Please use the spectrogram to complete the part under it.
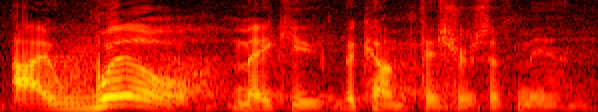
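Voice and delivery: "will" drawn out and punched, slow reading; stress on will. Shown as a demonstration. Preacher rereading the verse aloud with congregation, stress on will. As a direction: lean on the word "will" and pause after it. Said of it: "reread it and emphasize the different".

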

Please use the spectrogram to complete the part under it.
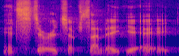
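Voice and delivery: soft, breathy, unimpressed yay; flatly mock the cheer from the beach; deadpan mock cheer. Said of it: "worshiping from a beach are going".

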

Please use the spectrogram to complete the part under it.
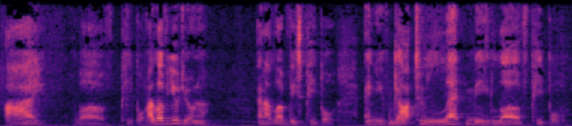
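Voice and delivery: low, soft, word by word; tender declaration. Acted. God to Jonah about loving people, tenderly. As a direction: let each phrase land quietly and earnestly.

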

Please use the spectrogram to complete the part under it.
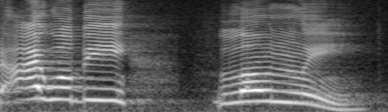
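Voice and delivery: high, loud cry, slowing at the end; desperate shout. A narrator's reading. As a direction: wail it, stretching the last word. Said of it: "he shouted".

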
